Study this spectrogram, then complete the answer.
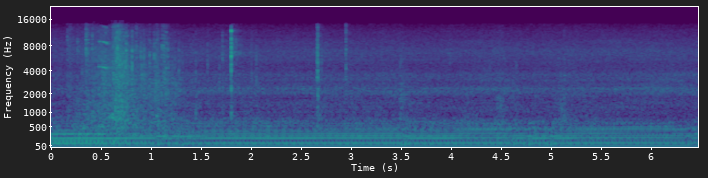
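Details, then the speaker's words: Honda CR-V after new fuel pump, filter not yet changed, idling high after clearing codes: steady, even idle with low drone, no misfire heard, but fuel pressure gauge appears to read only about 10 psi. "Okay. Doesn't sound like it's misfiring. I didn't see the pressure yet. Okay, how is that possible? Are we at 10 PS? There's no way!"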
